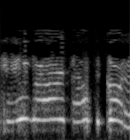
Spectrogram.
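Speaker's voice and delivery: high, loud bubbly celebrity greeting; imitating Zachary Levi. Fan retelling the actor's call, high cheery mock greeting. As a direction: sing it out like a cheery star on speakerphone. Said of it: "He's like, he's like".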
